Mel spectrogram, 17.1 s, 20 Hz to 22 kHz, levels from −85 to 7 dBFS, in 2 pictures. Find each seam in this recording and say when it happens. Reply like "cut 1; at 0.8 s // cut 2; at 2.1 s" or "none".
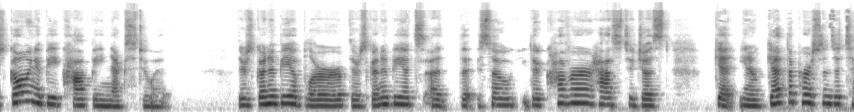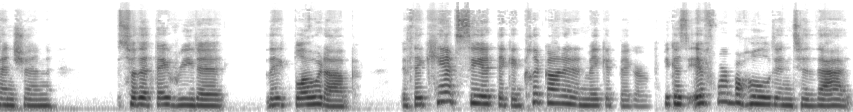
cut 1; at 14.9 s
